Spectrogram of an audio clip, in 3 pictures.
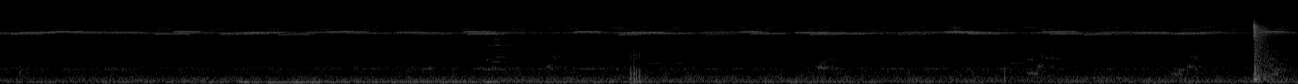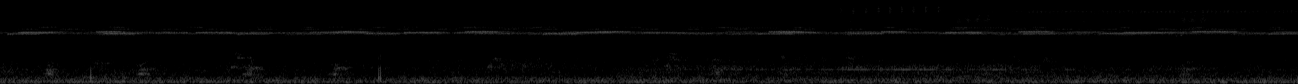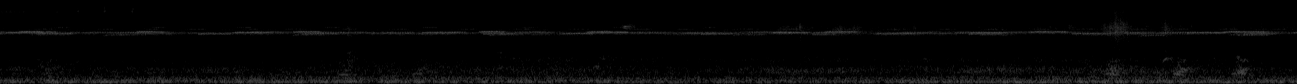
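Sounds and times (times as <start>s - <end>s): crickets chirping: 0.0s - 38.9s
high buzzing insect call: 21.0s - 27.6s.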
